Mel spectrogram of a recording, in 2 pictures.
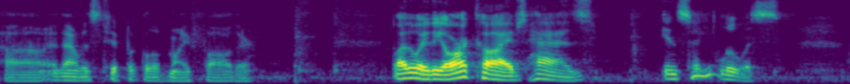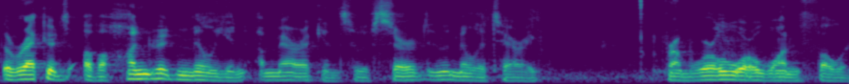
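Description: Moderate pace with big swings in loudness, long, frequent pauses and ordinary pitch variation. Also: man, very deep, low pitch for a man. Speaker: business executive and navy veteran. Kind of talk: keynote speech. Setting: stage with audience. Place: stage. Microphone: podium.

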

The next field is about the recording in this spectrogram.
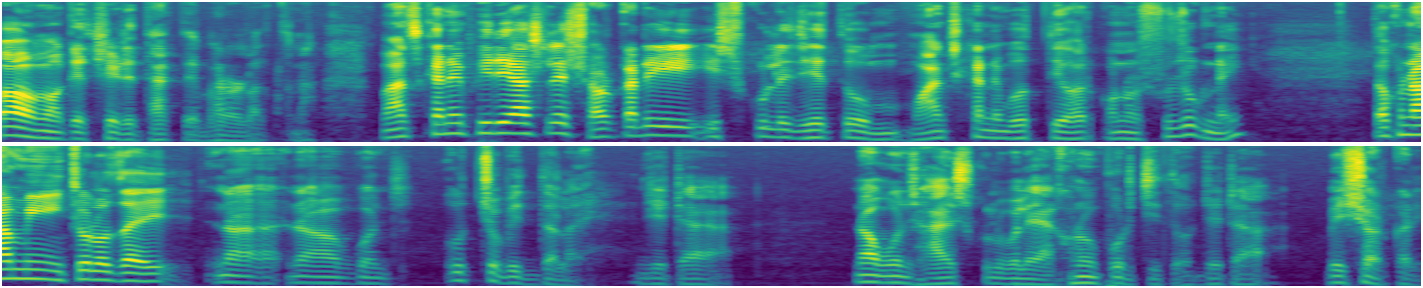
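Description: In a very clean recording with a silent background, a man at a medium pitch makes very wide pitch swings. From Bangladesh, Chapainawabganj. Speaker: retired agricultural scientist. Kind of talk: radio interview.

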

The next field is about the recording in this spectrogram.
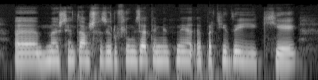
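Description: Over a quiet background, a woman speaks at a moderate pace. Her tone is dark and mellow, and her pitch is fairly low. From Portugal. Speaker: filmmaker. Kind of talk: interview. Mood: calm, reflective. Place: studio. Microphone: lapel.

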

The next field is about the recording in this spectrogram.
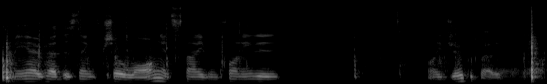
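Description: Fairly quick speech from a man, with loud background noise. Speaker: product reviewer. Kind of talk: casual vlog chat. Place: home room. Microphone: webcam.

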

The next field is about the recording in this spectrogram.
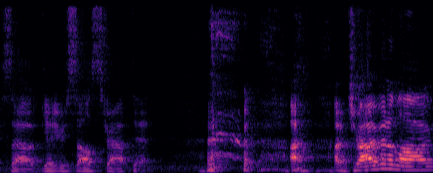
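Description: The man's pitch swings very widely as he talks. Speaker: car vlogger. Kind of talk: casual vlog chat, storytelling. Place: garage.

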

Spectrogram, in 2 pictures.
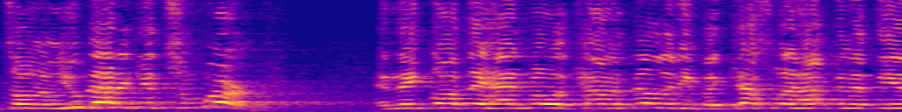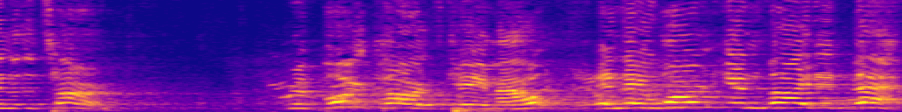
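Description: Over light background noise and audible room echo, a man with an American accent uses a raised, projected voice at an extremely high pitch, bright and sharp in tone, with fairly even intonation and a fairly quick pace. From St. Paul, Minnesota. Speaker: city council member. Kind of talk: rally speech. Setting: outdoors at rally. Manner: rhetorical, repeats lines for emphasis. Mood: passionate, combative. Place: street.

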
